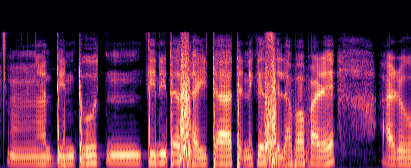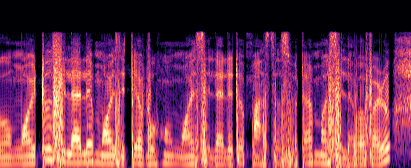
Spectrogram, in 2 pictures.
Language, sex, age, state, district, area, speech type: Assamese, female, 45-60, Assam, Dibrugarh, rural, spontaneous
